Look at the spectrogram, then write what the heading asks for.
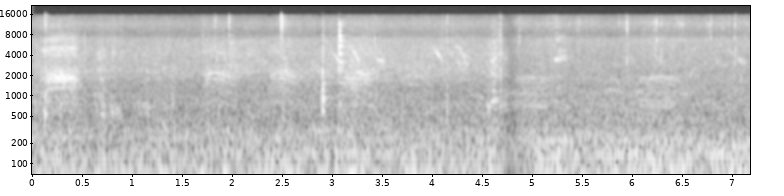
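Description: Rural outdoor background noise with a few faint, short bird calls and occasional light clicks.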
